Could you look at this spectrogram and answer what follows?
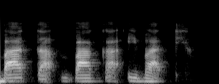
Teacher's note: tenemos aquí el oclusivo bilabial sonoro, representado por la letra B, la V y la W en bata, vaca y vatio.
